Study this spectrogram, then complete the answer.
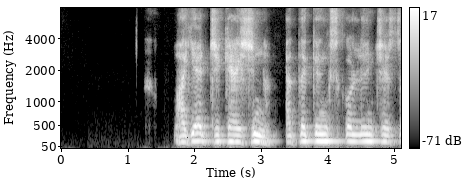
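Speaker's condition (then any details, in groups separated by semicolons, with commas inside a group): Traumatic brain injury; speech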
